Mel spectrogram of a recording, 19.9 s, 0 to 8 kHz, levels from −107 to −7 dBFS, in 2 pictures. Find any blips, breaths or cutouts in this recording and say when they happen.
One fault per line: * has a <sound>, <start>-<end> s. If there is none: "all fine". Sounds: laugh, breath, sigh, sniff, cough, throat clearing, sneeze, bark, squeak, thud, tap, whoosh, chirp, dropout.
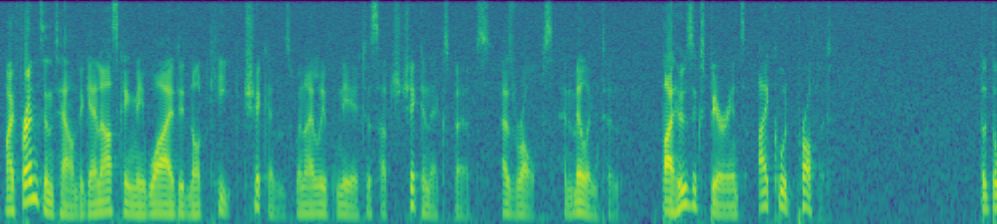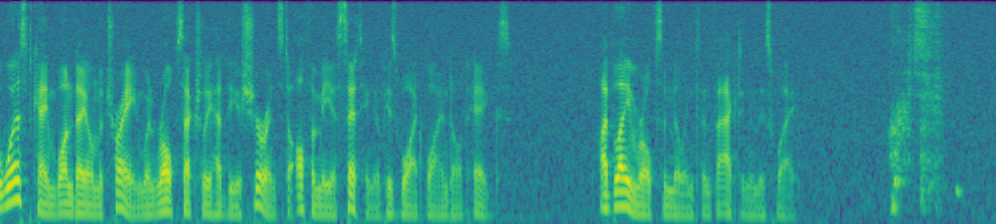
* has a sneeze, 18.8-19.6 s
